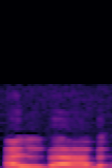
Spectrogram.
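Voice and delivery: الباب said slowly, stretched, lips closing firmly on ب; demonstrated ba. Shown as a demonstration. Teacher repeating the example for the lips, slow careful الباب. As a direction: draw out الباب and land on the final b. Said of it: "تقول الباب".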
